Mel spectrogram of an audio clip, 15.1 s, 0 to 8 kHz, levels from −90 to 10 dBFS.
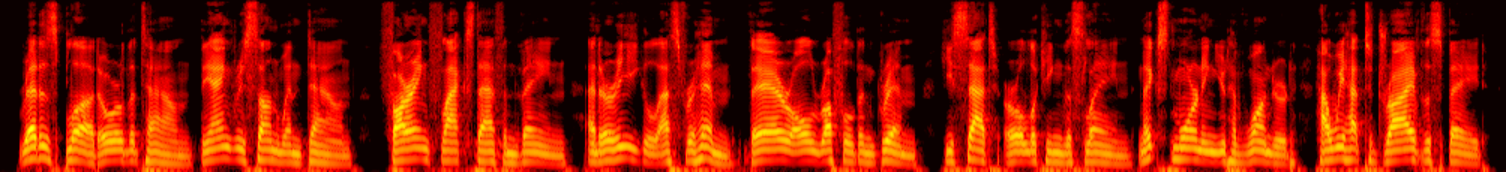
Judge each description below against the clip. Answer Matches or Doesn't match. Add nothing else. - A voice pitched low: Matches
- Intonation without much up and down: Doesn't match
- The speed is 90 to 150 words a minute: Doesn't match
